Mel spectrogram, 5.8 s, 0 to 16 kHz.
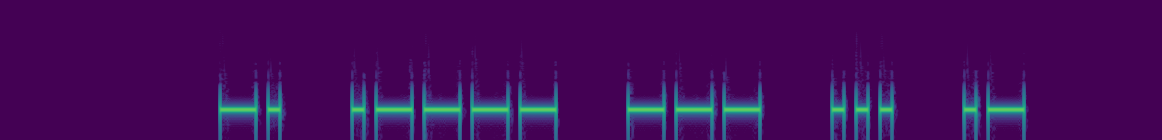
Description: Morse code, heard as a keyed tone, about 20 wpm, spaced as for 14 wpm, 700 Hz. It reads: N1OSA
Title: 042 Lesson 8g - Number 1 - Call Signs 20wpm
